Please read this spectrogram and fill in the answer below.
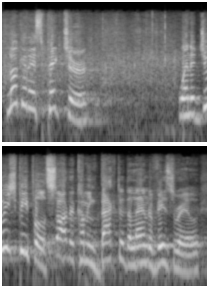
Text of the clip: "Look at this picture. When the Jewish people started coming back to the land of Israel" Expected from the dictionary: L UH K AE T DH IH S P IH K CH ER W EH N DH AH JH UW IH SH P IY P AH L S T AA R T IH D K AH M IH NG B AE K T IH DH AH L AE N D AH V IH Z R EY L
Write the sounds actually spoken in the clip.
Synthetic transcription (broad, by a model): L UH K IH T DH IH S P IH K CH ER W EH N DH AH JH UW IH SH P IY P AH L S T AA R T IH D K AH M IH NG B AE K T IH DH AH L AE N D AH V IH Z R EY L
